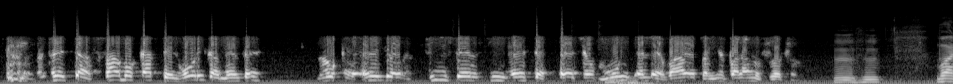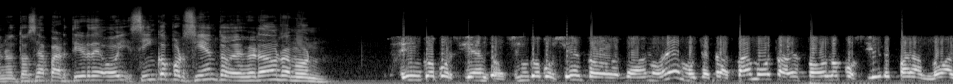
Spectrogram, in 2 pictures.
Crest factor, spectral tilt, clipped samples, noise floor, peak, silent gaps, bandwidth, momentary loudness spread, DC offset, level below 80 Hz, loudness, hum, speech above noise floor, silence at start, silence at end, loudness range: 14 dB; -6 dB/octave; under 0.1%; -39 dBFS; 0 dBFS; none; 12.5 kHz; 7 LU; 0.8%; -38 dBFS; -14 LUFS; 50 Hz at -40 dBFS; 26 dB; 0.05 s; 0 s; 4 LU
